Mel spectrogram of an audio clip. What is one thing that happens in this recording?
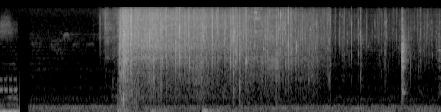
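An egg sizzles in hot oil.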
